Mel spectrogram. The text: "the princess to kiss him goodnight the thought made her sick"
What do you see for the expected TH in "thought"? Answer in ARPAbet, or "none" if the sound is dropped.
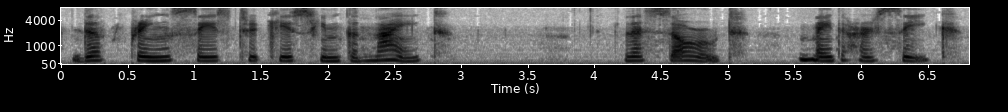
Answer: S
